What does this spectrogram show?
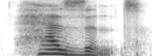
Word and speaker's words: hasn't: time non-native speakers foreign this should be a z sound hasn't hasn't okay it's one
